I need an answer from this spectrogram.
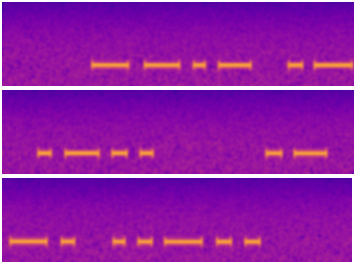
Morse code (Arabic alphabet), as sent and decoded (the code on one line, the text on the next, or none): --.- .- .-.. / .- -. ..-..
قال انه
